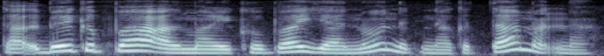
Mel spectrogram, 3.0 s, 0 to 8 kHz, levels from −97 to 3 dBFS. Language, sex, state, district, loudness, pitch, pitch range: Garo, female, Meghalaya, West Garo Hills, -16 LUFS, 210 Hz, 185-290 Hz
